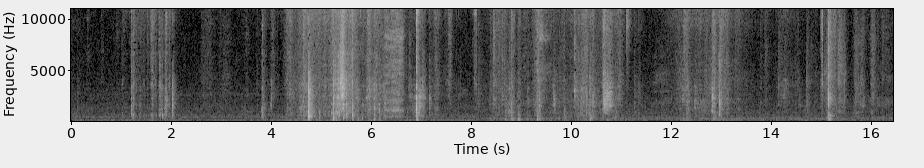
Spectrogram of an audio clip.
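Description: Cardboard box being pawed and bumped by cats: scattered knocks, taps and scraping rustles, the sharpest knock about five seconds in, over a faint steady hum.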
